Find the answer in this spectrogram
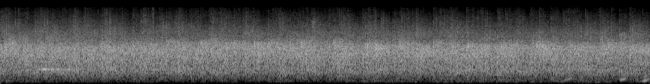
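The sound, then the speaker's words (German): An audience, including Schalke supporters up in the seats, claps steadily, a dense, even wash of many hands that holds at a constant level for the whole stretch, with no voices standing out. “Schalker da oben klatschen auch.”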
